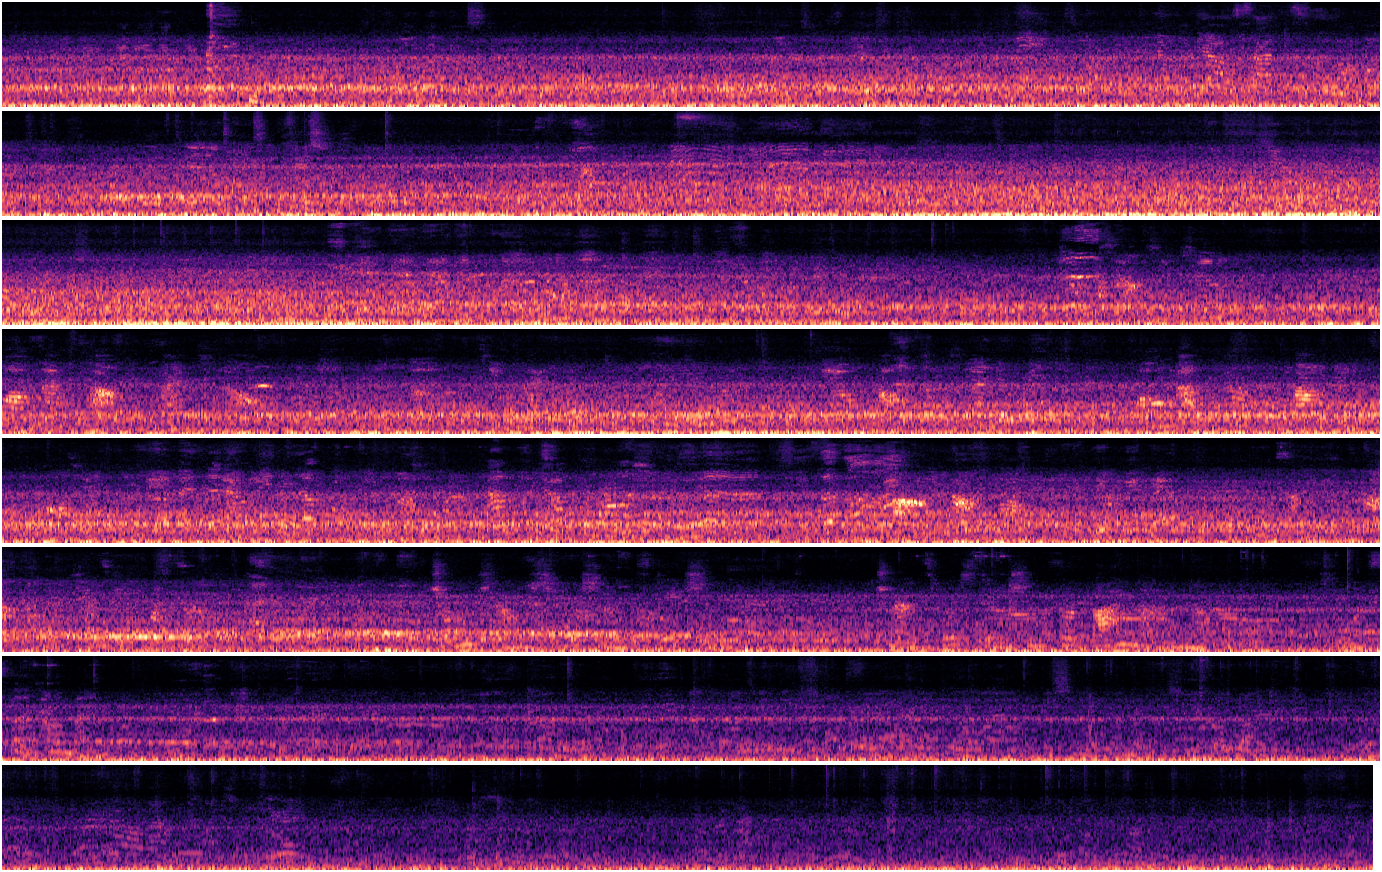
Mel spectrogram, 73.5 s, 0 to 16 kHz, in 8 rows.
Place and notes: {"title": "Orange Line (Taipei Metro) - Mother and child", "date": "2013-07-16 18:23:00", "description": "from Zhongshan Elementary School Station to Zhongxiao Xinsheng Station, Sony PCM D50 + Soundman OKM II", "latitude": "25.06", "longitude": "121.53", "altitude": "11", "timezone": "Asia/Taipei"}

